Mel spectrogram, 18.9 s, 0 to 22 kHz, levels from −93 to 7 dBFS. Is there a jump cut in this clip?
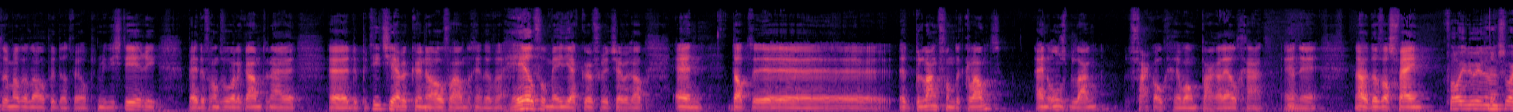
no; 0 cuts

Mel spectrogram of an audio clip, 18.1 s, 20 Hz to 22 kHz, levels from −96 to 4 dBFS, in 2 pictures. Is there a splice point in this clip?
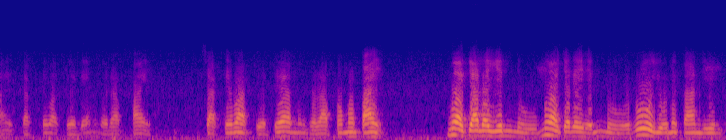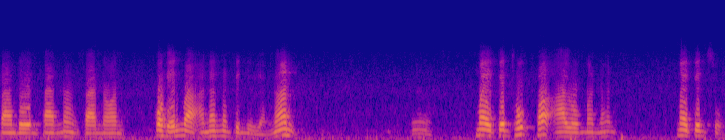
no; 0 cuts

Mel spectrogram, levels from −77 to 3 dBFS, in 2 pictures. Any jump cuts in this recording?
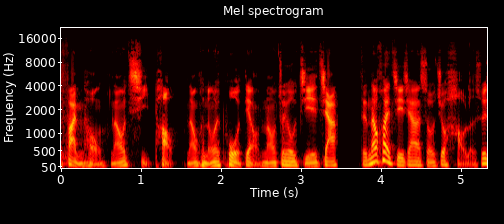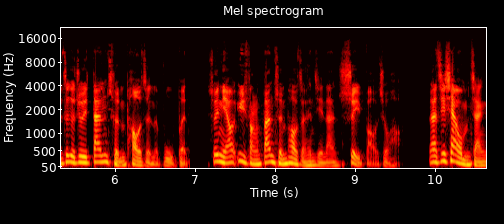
no; 0 cuts

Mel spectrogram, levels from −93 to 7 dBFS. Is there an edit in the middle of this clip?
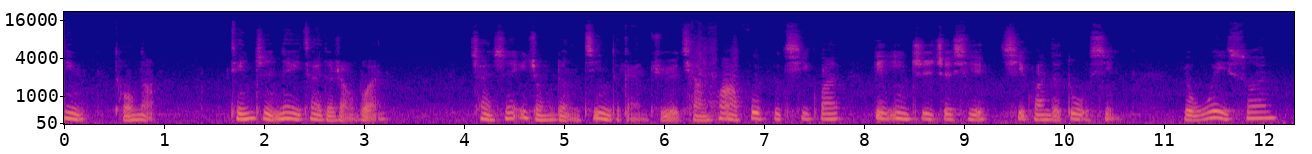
yes; 2 cuts; at 4.0 s, 6.2 s

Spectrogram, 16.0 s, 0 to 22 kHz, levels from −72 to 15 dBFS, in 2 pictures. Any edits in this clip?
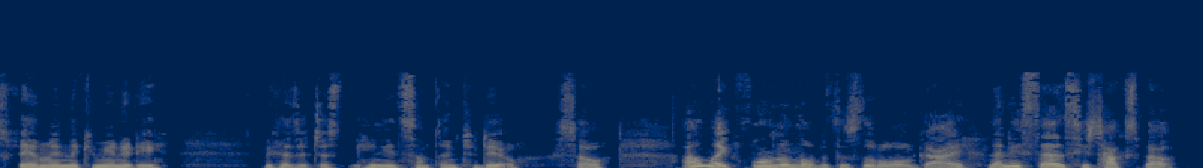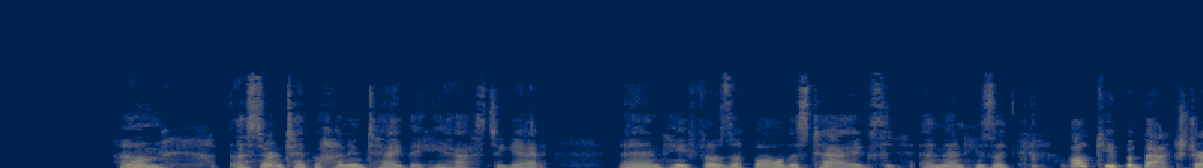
no; 0 cuts

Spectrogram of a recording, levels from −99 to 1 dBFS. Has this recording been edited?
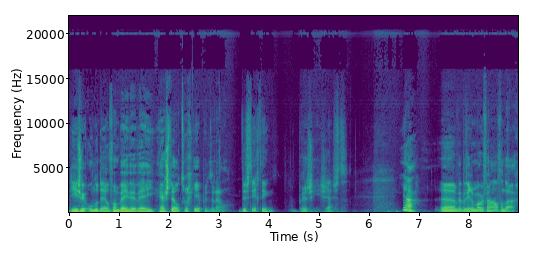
no; 0 cuts

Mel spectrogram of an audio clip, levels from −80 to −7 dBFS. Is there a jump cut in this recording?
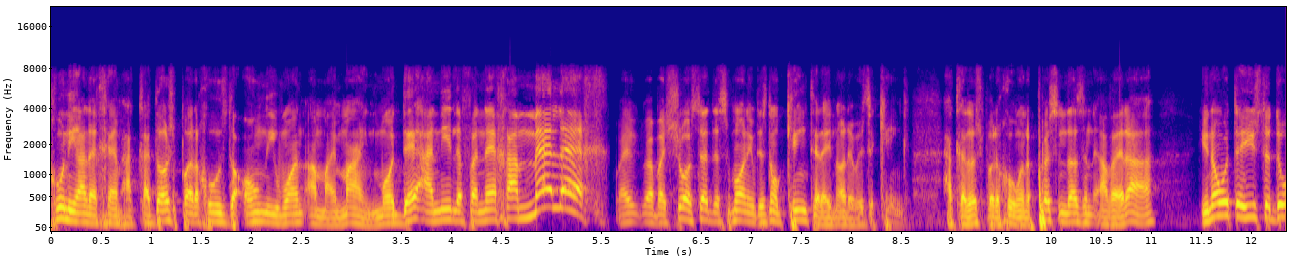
yes; 2 cuts; at 5.6 s, 7.1 s

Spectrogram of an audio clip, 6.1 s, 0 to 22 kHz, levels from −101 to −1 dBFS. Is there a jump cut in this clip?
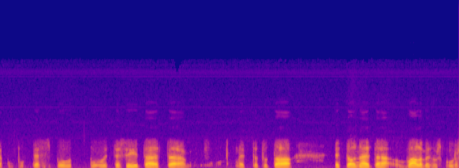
no; 0 cuts

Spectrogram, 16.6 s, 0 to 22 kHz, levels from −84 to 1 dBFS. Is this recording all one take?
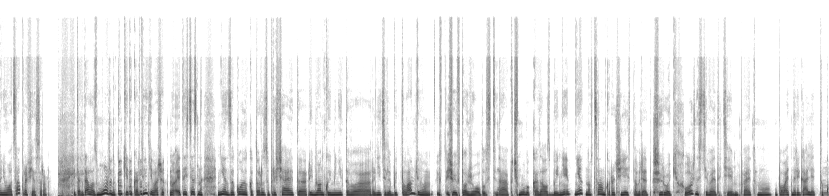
yes; 0 cuts

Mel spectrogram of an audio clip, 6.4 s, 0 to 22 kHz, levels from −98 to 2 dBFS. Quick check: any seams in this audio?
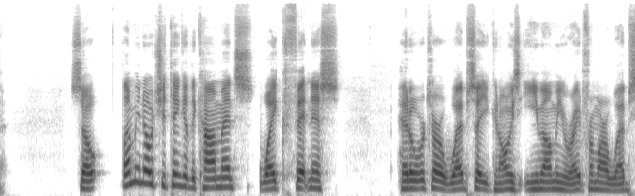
yes; 1 cut; at 2.6 s

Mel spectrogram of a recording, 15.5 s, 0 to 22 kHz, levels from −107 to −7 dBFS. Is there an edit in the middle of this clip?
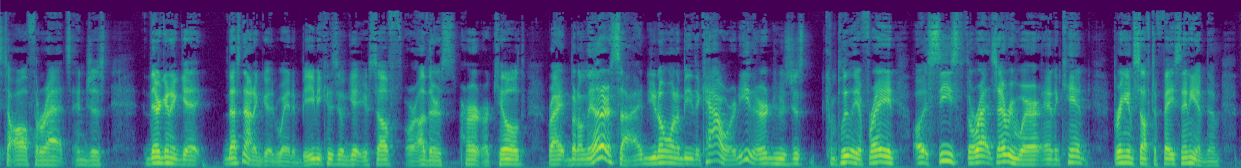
no; 0 cuts

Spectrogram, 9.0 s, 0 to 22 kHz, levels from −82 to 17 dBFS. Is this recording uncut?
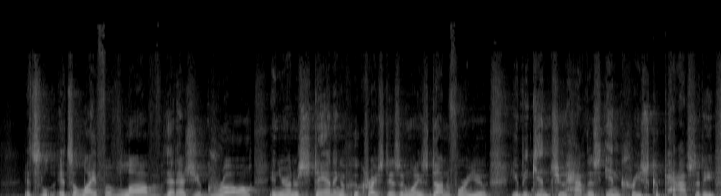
no; 1 cut; at 2.0 s

